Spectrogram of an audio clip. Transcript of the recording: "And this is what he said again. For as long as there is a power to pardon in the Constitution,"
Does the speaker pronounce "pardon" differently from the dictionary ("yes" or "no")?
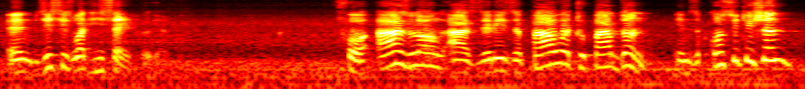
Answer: no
